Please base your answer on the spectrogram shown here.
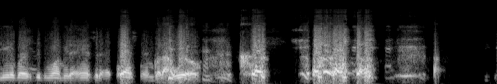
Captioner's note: both laughing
